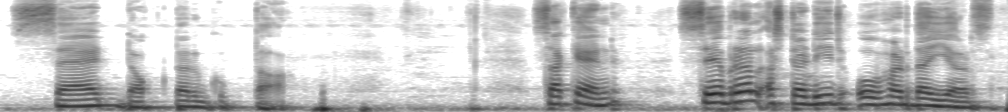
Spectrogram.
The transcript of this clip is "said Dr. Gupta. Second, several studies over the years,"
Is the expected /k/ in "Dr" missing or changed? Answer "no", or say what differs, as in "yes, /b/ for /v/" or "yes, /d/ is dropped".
no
